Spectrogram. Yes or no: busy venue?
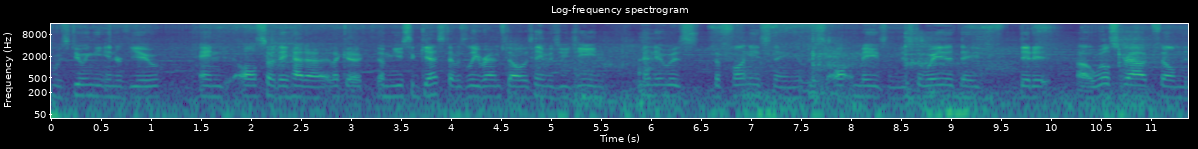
yes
